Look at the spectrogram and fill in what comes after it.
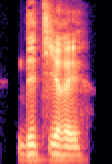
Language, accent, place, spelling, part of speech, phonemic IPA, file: French, France, Lyon, détirer, verb, /de.ti.ʁe/, LL-Q150 (fra)-détirer.wav
- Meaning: to stretch (by pulling)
